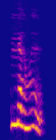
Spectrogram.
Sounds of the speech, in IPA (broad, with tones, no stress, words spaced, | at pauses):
n̪ɑ˥˧ʊ̯ɻɤ˥˩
